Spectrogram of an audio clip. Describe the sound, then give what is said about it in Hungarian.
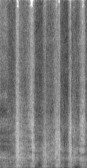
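A hand saw cuts off a larger tree branch in steady back-and-forth strokes, each stroke a rough, rasping scrape repeating roughly every third of a second, fairly loud with no talking. “Én úgy szoktam csinálni, hogy először föntről vágom, és akkor itt alulról vágok egy kis részt, hogy ha levágom, akkor ne repedjen”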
